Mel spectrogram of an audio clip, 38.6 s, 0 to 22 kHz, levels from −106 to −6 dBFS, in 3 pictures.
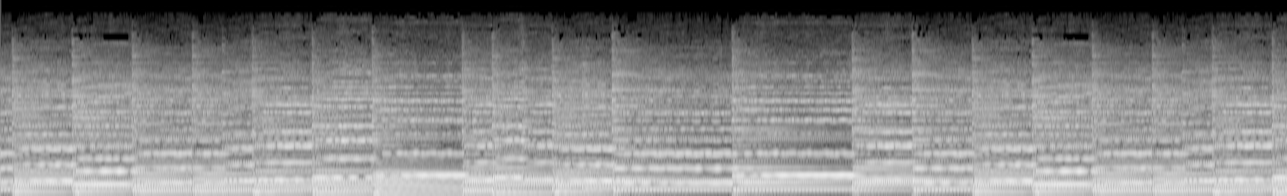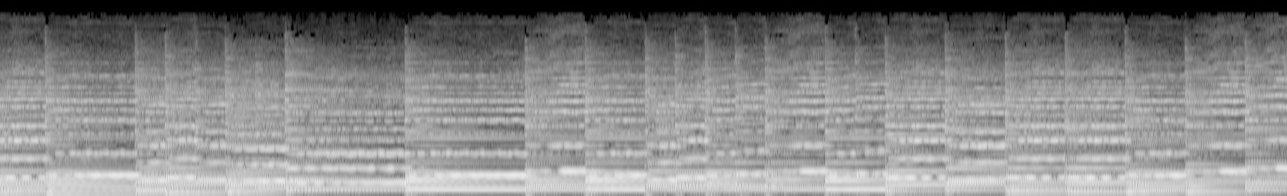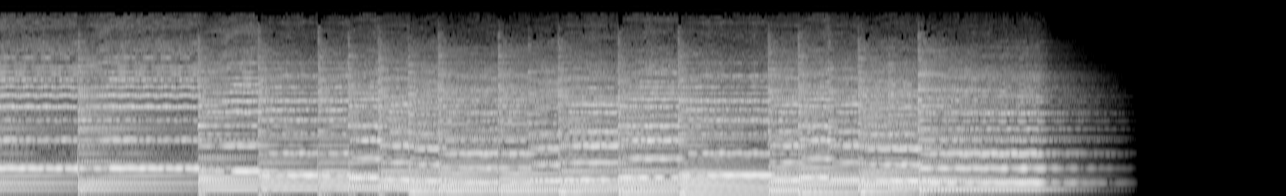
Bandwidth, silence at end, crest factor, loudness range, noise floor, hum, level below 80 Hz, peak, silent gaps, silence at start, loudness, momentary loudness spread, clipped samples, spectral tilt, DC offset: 14 kHz; 2.1 s; 14 dB; 2 LU; -55 dBFS; none; -44 dBFS; -6 dBFS; none; 0 s; -19 LUFS; 3 LU; under 0.1%; -6 dB/octave; under 0.1%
